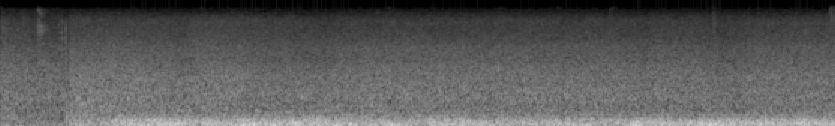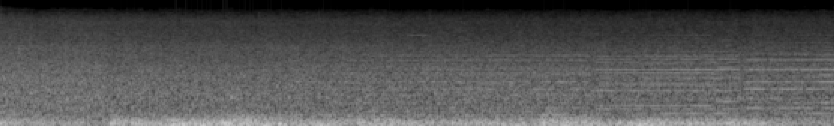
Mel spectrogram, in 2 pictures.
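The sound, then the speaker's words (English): Heavy rain pours steadily for the whole stretch, a dense hiss over a deep, rolling low rumble like thunder. It stays loud throughout, and no one speaks. “This bloody rain, it just...”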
